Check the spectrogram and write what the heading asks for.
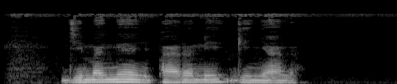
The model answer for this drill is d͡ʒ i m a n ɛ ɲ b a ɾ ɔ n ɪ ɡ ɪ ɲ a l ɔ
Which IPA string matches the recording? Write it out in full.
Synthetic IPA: d͡ʒ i m a ŋ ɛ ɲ p a ɾ ɔ n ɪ ɡ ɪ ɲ a l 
